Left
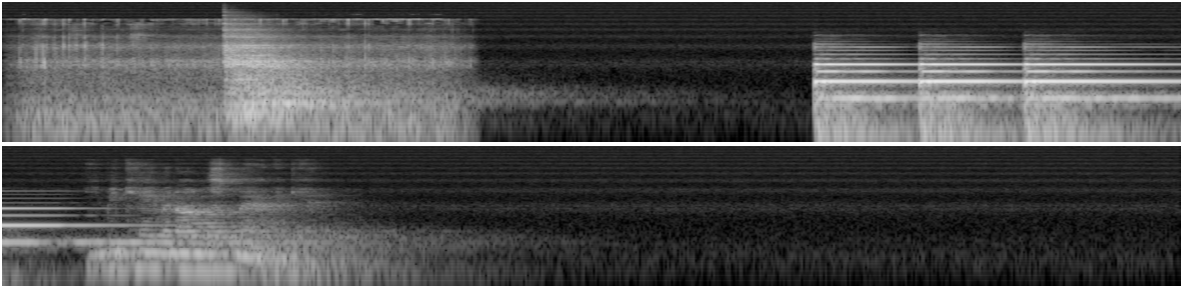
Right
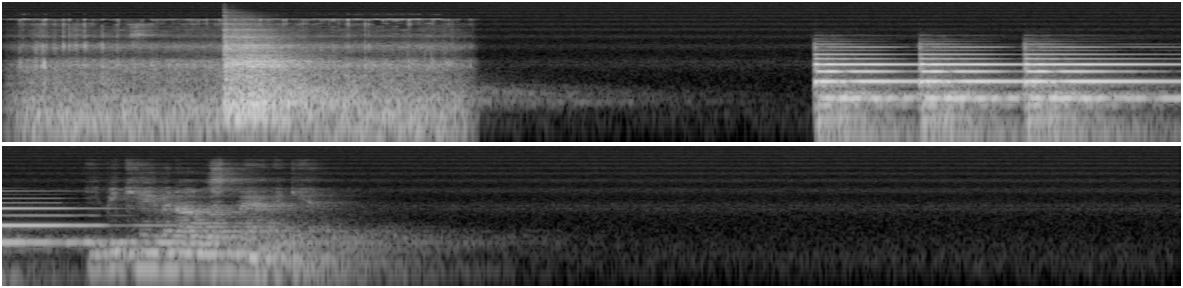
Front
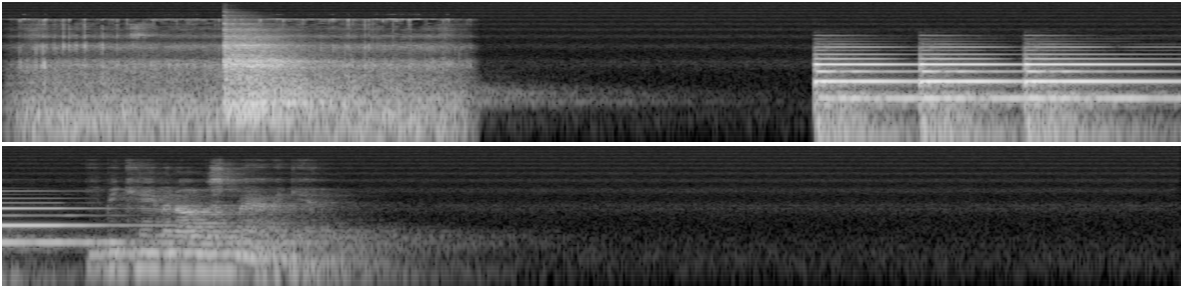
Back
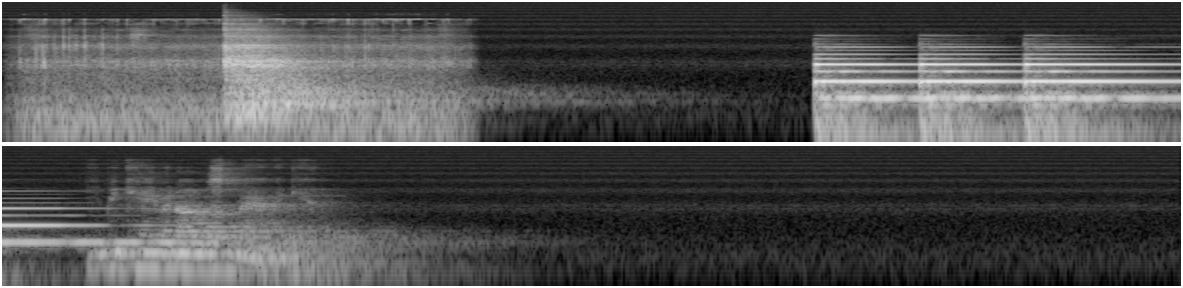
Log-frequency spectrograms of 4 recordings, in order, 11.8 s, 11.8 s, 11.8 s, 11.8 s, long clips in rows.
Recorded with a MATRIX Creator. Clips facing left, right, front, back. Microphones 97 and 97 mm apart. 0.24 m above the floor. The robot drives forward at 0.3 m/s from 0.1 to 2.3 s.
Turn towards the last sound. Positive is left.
turn(degrees=90)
